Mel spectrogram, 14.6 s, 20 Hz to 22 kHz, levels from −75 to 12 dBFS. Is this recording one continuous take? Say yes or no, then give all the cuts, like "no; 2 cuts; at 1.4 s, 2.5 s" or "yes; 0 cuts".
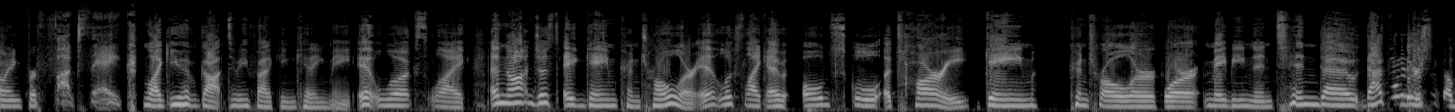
no; 2 cuts; at 9.7 s, 11.6 s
